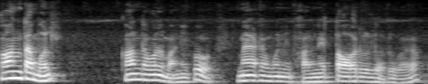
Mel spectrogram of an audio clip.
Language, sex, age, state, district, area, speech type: Nepali, male, 60+, West Bengal, Darjeeling, rural, spontaneous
